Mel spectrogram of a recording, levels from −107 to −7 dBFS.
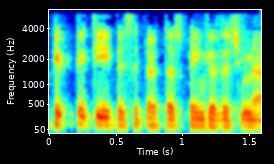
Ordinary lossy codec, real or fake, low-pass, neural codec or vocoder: MP3, 32 kbps; fake; 5.4 kHz; codec, 24 kHz, 1.5 kbps, HILCodec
